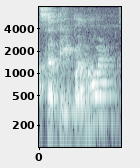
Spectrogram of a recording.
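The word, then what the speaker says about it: c3p0: реальный которому сообщаю Да C3 p0 или c3p c3p это робот переводчик а у меня но так но там но а пишется ноль а произносится О да Робот О этот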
